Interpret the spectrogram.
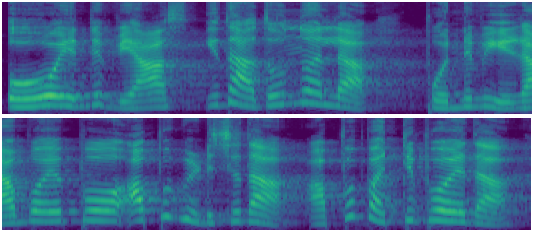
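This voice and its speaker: A woman's voice: high-pitched, animated, moderate pace, a bit bright. A woman voicing a kind, reassuring older woman. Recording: long reverb.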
